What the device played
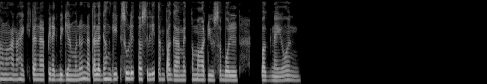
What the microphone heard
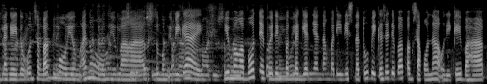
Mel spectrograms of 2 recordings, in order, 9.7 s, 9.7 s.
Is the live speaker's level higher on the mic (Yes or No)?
Yes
